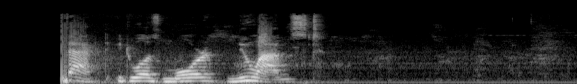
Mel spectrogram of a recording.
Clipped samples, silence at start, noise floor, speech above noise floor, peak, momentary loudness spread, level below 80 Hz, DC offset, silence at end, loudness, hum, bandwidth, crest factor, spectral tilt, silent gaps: under 0.1%; 0.6 s; -45 dBFS; 32 dB; 0 dBFS; 12 LU; -44 dBFS; under 0.1%; 2.55 s; -14 LUFS; none; 11.5 kHz; 16 dB; -6 dB/octave; none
